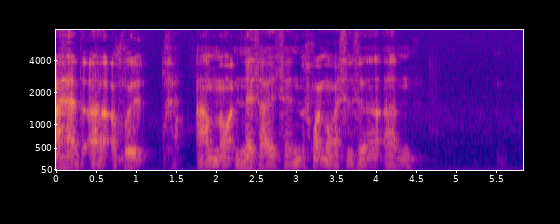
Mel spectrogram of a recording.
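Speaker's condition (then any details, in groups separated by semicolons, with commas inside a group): Tongue cancer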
